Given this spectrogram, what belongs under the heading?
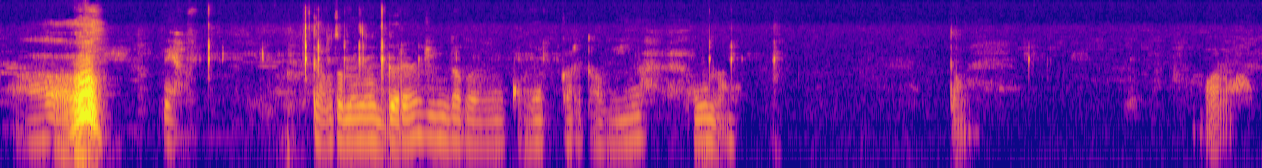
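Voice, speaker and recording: A male gaming host with a Brazilian Portuguese accent, excitable and swearing as he comments on his gameplay. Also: on the high side, vocal fry, background noise. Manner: excitable, swearing, quick to frustration.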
